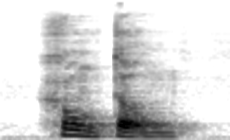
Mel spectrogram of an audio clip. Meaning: 1. fundamental frequency 2. keynote 3. the main subject of a poem, talk, etc 4. the main colour of a painting
- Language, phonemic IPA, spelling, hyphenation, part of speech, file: Dutch, /ˈɣrɔntoːn/, grondtoon, grond‧toon, noun, Nl-grondtoon.ogg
